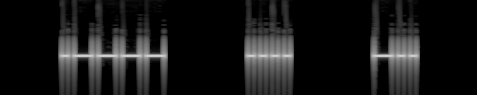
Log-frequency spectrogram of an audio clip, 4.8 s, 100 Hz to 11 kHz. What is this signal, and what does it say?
Morse code, heard as a keyed tone, about 20 wpm, spaced as for 8 wpm, 700 Hz. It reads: 1HD
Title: 067 Lesson 12e - Letter d - Three Characters 20wpm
